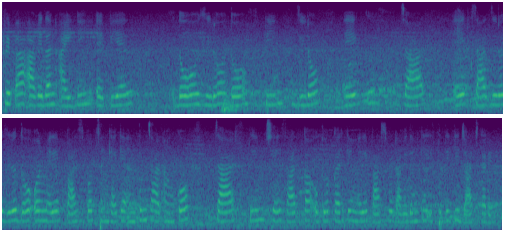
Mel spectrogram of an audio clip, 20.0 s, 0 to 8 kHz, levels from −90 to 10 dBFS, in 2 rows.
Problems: constant background noise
